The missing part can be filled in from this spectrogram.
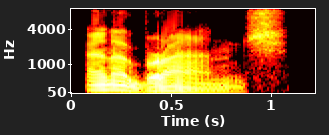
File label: "anabranch", British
